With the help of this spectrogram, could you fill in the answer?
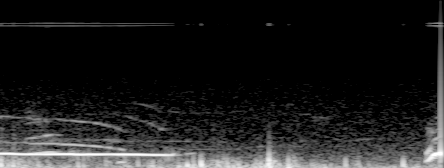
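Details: A dog howls along with wolves heard on TV, giving a long, steady howl that holds one pitch and then starting another rising howl; the owner sees howling as pack bonding, as among wolves.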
